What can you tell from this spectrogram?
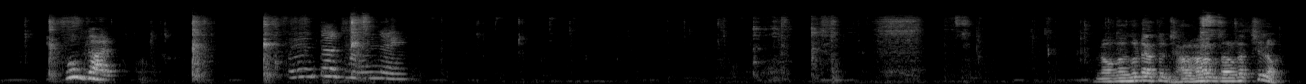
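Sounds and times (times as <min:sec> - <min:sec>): utensils tapping a plate: 0:01.9 - 0:03.8
short hissing noises: 0:08.7 - 0:09.7.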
